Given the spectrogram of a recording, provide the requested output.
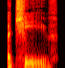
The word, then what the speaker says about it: achieve: The pronunciation is a tsi I've. Say it with me. Achieve. The ch sound is soft like in chair. And the iive sounds the same as in believe.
